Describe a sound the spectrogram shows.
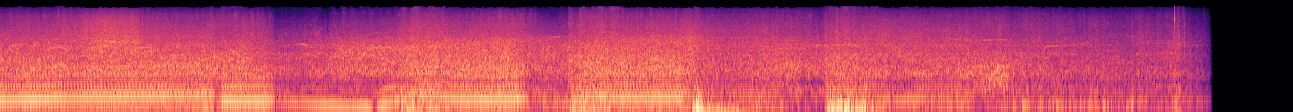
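Tyres crunch and skid on dirt.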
